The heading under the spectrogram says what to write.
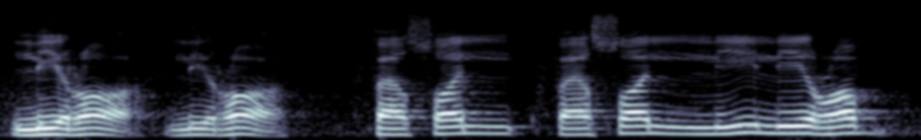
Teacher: Ra at-tafkhim, bermaksud ra yang ditebalkan. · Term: ra tafkhim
